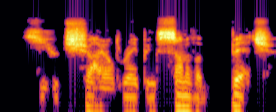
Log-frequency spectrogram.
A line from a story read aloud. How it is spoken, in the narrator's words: snarled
